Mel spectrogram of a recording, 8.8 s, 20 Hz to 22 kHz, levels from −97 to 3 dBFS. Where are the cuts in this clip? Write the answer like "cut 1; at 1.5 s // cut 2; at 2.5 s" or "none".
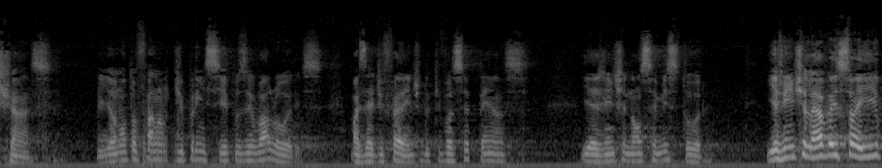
cut 1; at 1.0 s // cut 2; at 5.8 s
